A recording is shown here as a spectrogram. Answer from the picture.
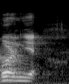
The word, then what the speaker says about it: Bernier: He's not Bernier.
